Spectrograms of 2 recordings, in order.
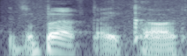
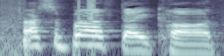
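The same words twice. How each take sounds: First: Low, flat-toned announcement of the obvious; mock deep voice. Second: Said in the usual way. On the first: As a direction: drop much lower for a deadpan repeat. Deadpan low repeat.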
